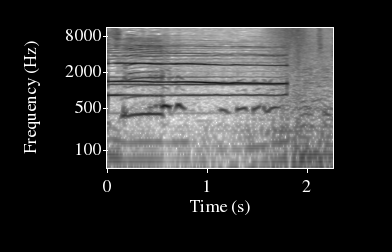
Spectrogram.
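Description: Excited voices shouting and laughing over a held, steady high chord that cuts off suddenly near the end.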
